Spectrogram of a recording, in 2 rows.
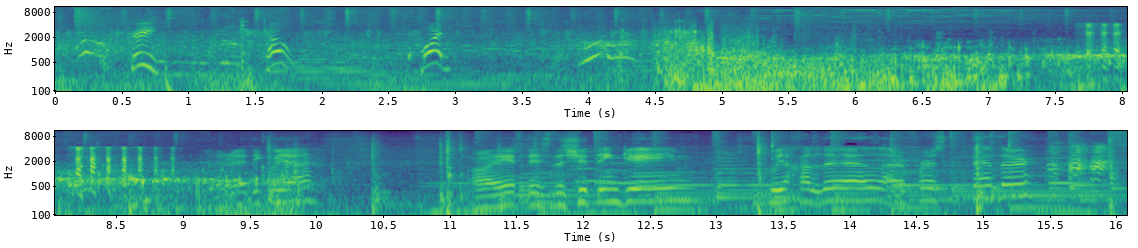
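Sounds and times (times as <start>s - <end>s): background music: 0.0s - 8.7s, 9.7s - 16.0s
muffled underwater rush and bubbles: 2.3s - 10.2s.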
